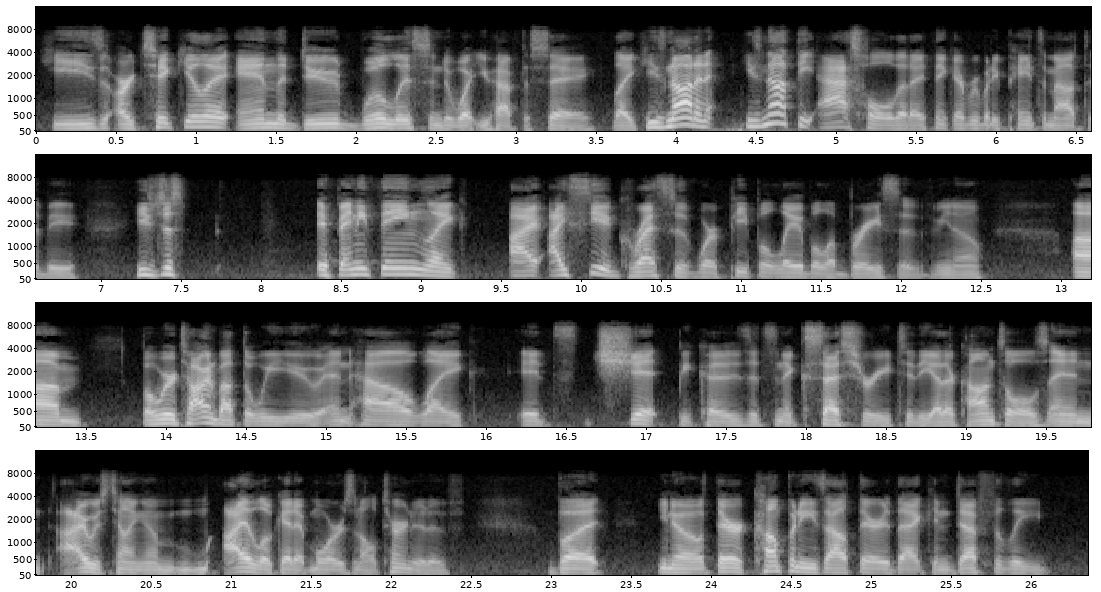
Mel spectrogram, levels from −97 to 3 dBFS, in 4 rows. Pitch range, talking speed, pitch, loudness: 100-125 Hz, 205 wpm, 110 Hz, -21 LUFS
